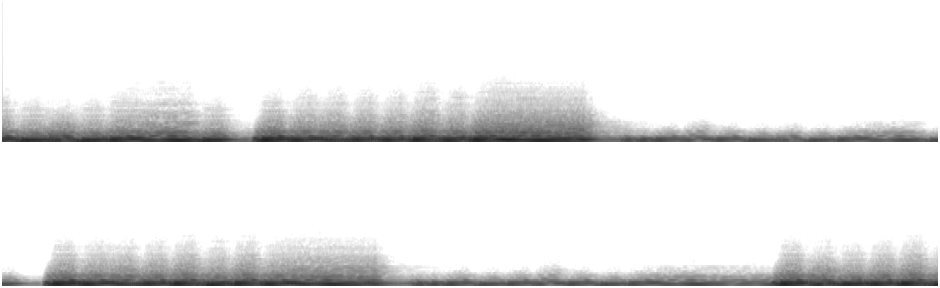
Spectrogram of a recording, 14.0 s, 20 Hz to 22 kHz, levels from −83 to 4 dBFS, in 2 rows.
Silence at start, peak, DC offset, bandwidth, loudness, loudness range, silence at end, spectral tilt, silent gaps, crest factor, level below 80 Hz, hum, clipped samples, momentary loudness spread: 0 s; -2 dBFS; 0.2%; 5.2 kHz; -19 LUFS; 8 LU; 0 s; -8.5 dB/octave; none; 16 dB; -68 dBFS; none; under 0.1%; 13 LU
